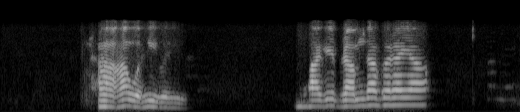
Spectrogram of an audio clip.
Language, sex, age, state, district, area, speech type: Hindi, male, 60+, Uttar Pradesh, Sitapur, rural, conversation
